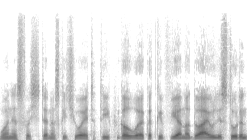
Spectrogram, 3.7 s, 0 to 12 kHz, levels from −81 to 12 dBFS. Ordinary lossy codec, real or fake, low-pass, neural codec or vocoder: AAC, 48 kbps; fake; 10.8 kHz; codec, 24 kHz, 0.5 kbps, DualCodec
